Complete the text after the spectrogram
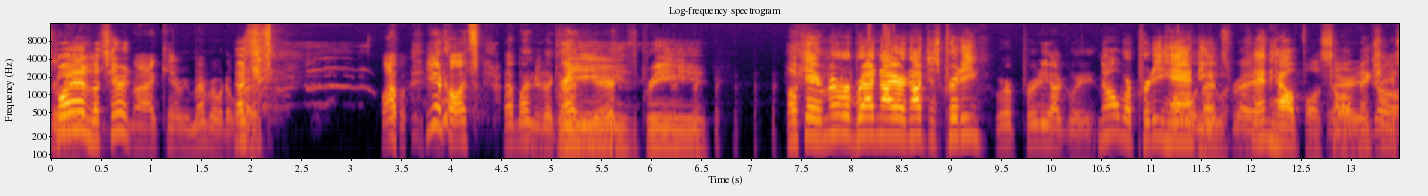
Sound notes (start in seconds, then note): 1.9 laughing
